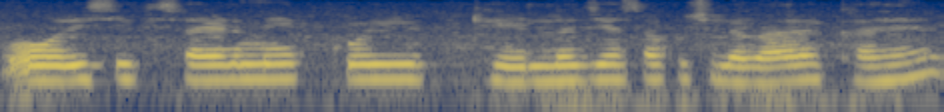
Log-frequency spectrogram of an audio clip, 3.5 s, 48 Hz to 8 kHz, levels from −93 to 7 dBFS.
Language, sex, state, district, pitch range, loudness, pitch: Hindi, female, Haryana, Jhajjar, 200-215 Hz, -18 LUFS, 210 Hz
